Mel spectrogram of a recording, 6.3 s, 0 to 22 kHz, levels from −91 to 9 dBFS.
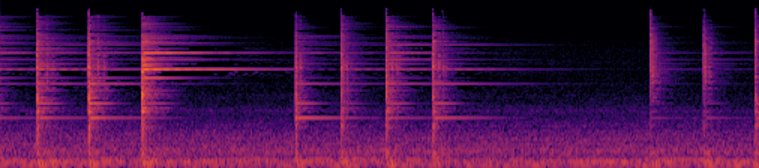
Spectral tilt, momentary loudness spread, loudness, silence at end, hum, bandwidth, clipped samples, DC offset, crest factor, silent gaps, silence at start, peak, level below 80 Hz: -1 dB/octave; 23 LU; -28 LUFS; 0 s; none; 17 kHz; under 0.1%; under 0.1%; 32 dB; none; 0 s; 0 dBFS; -46 dBFS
